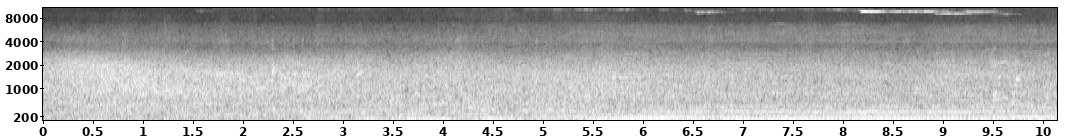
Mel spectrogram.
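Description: Street traffic on a busy city avenue: a steady wash of car and road noise, with a low engine hum from idling vehicles coming in about three seconds in and holding. A brief knock sounds near the end.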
